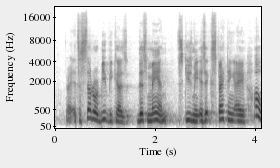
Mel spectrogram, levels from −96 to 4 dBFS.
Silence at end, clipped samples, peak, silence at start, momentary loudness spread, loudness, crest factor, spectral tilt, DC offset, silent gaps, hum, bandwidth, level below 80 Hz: 0 s; under 0.1%; -8 dBFS; 0.2 s; 9 LU; -26 LUFS; 18 dB; -6 dB/octave; under 0.1%; none; none; 17.5 kHz; -78 dBFS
